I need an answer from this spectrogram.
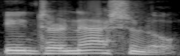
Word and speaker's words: international: accentué si je reprends le mot international vous voyez que la petite apostrophe est juste avant le NA donc je sais que c'est là qu' va falloir que je fasse mon effort international maintenant avec les dictionnaires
